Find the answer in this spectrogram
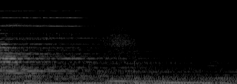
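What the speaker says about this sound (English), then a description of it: "Is that a phone?" A telephone rings in Fate/Grand Order, a steady electronic trill sounding alone against a low hum, fairly quiet and continuous before cutting off.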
